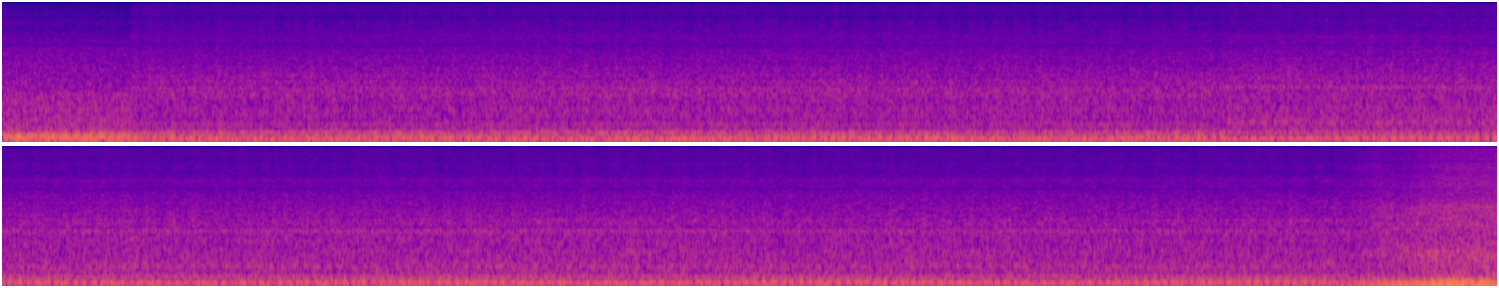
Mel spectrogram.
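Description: A large diesel engine idles with a steady low rumble.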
